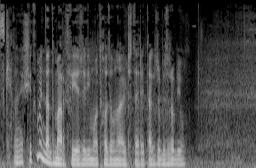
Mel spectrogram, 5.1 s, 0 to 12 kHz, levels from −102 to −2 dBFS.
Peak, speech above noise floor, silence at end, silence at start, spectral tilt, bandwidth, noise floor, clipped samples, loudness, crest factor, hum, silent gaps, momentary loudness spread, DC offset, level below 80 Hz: -14 dBFS; 23 dB; 0 s; 0 s; -6.5 dB/octave; 11 kHz; -53 dBFS; under 0.1%; -31 LUFS; 18 dB; none; none; 10 LU; under 0.1%; -50 dBFS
